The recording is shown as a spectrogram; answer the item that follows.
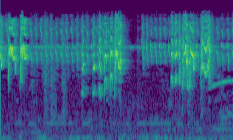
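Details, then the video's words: Oriental magpie-robin (kacer) in long masteran song for cage birds: loud buzzy high bursts and rapid trilling, a short pause, then renewed dense chatter ending in a thin rising whistle. "Masteran Burung kacer Gacor isian Panjang Paling Ampuh"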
